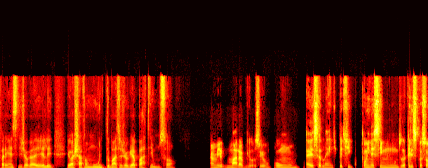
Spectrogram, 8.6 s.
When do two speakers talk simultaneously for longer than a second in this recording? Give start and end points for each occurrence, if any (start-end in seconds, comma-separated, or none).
none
